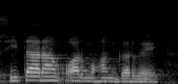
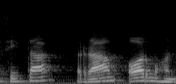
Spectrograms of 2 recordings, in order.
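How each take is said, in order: First: Sita and Ram run together without a pause. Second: There is a pause after Sita.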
